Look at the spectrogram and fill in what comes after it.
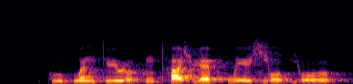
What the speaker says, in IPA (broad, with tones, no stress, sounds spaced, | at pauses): k ṵ˨˩ f w ə˥˩ n t̪ y˥ ɻ ɤ̰˨˩ k ʊ˦ ŋ t̪ʰ ä˥˩ ɕ ɥ ɛ˥ pʰ w e˧˥ ɪ̯ ɕ j o˥˩ ʊ̯ p j o˧˥ ʊ̯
